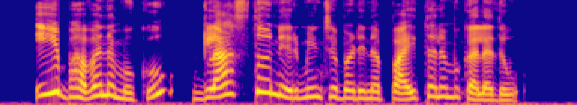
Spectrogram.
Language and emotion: Telugu, neutral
